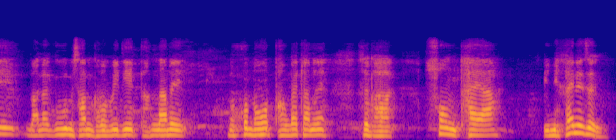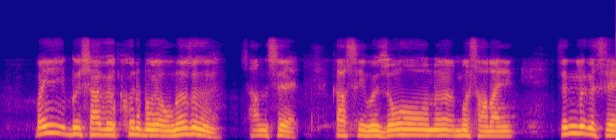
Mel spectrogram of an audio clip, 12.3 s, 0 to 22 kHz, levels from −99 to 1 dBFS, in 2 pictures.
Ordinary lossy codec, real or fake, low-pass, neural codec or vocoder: none; fake; 7.2 kHz; codec, 32 kHz, 1.9 kbps, SNAC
